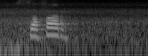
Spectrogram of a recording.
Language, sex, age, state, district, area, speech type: Urdu, female, 45-60, Uttar Pradesh, Shahjahanpur, urban, read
